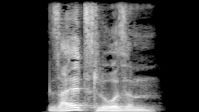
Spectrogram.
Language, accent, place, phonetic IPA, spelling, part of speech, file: German, Germany, Berlin, [ˈzalt͡sloːzm̩], salzlosem, adjective, De-salzlosem.ogg
- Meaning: strong dative masculine/neuter singular of salzlos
